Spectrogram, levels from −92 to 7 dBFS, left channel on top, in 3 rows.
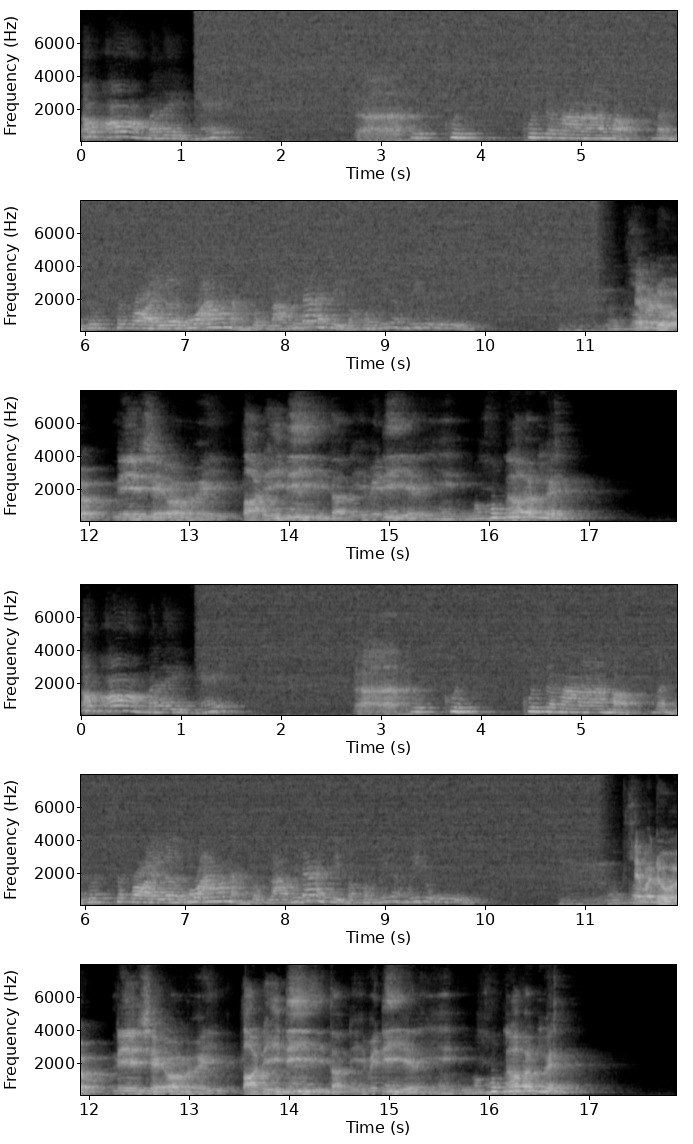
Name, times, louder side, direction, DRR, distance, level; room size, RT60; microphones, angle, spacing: voice 1, 0.0-1.5 3.3-3.9 4.4-9.8 11.2-11.8 12.6-13.4 13.7-14.4 14.9-16.7, right 1 dB, 10° right, -3 dB, 0.3 m, -28 dB
sound 1, 1.1-11.1, left 4 dB, 90° left, 0.5 m, -41 dB
voice 2, 2.7-3.3 10.7-15.6 16.2-16.7, right 3 dB, 75° right, 2 dB, 0.5 m, -26 dB
2.1 x 2.1 x 3.4 m, 0.88 s
head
